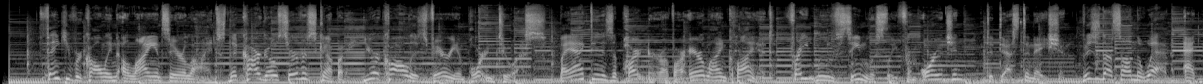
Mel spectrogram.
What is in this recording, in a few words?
On Hold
